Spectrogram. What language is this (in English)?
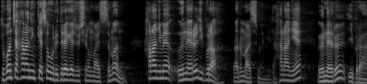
Korean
